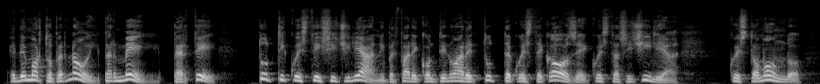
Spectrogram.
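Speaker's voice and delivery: high, impassioned tirade. A narrator's reading. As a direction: cry out each phrase, loud and insistent. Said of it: "Ancora più forte gridai".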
